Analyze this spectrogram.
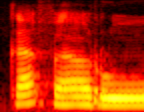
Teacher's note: அடுத்தது காஃப் ஃபத்ஹா க, ஃப ஃபத்ஹா ஃப, கஃப, ரா தொம்மா வாவ் சுக்கூன் ரூ, கஃபரூ. இது வந்து வாவுல் மத்து 2 ஹரக்கத்தை நீட்டணும்.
